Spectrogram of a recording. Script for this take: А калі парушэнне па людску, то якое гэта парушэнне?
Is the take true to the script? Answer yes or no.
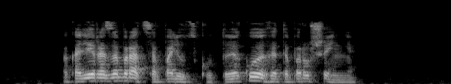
no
